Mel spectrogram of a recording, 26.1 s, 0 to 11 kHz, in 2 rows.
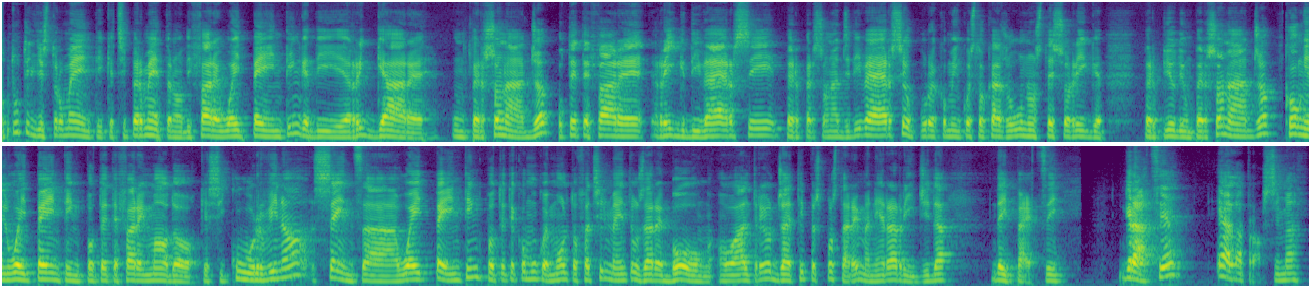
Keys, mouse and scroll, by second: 1.7 ctrl+middle click, 2.5 shift+middle click, 3.1 ctrl+middle click, 3.6 ctrl+shift+middle click, 3.7 shift+click, 4.0 shift+middle click, 4.3 ctrl+middle click, 4.8 ctrl+shift+middle click.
